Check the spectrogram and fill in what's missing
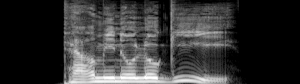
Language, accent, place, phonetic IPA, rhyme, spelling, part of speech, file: German, Germany, Berlin, [ˌtɛʁminoloˈɡiː], -iː, Terminologie, noun, De-Terminologie.ogg
- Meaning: terminology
